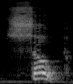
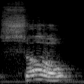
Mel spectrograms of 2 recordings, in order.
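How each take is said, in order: First: The final p sound is clearly pronounced. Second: The final p sound is left off. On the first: The speaker calls it right. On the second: The speaker calls it wrong.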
